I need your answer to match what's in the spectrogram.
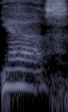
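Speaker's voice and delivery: barely audible, faint, very quiet whisper. Telling a joke where a very sick patient answers the doctor: retelling a faint whisper. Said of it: "he barely says with a whisper".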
